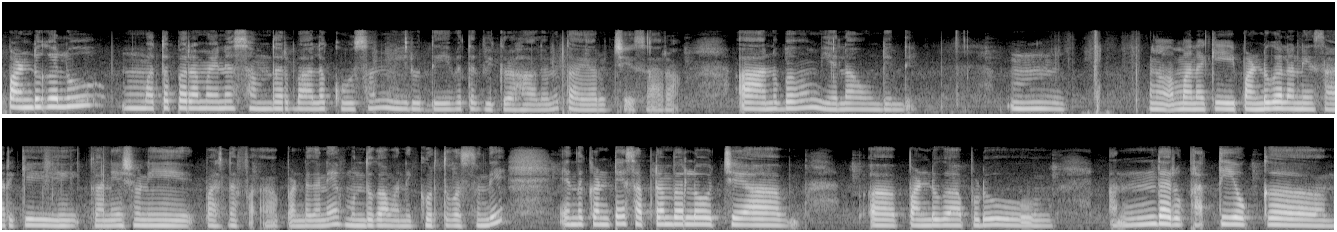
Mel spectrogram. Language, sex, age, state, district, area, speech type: Telugu, female, 18-30, Telangana, Sangareddy, urban, spontaneous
